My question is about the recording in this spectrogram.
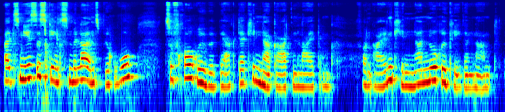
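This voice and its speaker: A woman reading a children's story aloud in a gentle storytelling manner. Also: medium pitch, unhurried. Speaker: narrator.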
